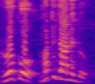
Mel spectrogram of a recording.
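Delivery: loud "रोको", pause, then "मत जाने दो"; "रोको" के बाद विराम. Shown as a demonstration. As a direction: break after "रोको", joining "मत" to "जाने दो". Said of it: "इसी लाइन को दूसरे तरीके से पढ़ता हूँ". ("रोको" ज़ोर से, रुककर "मत जाने दो")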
